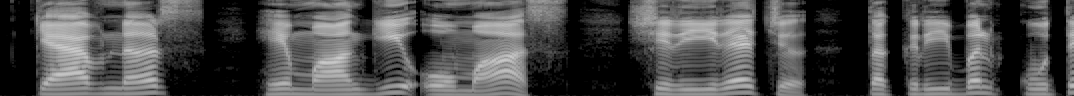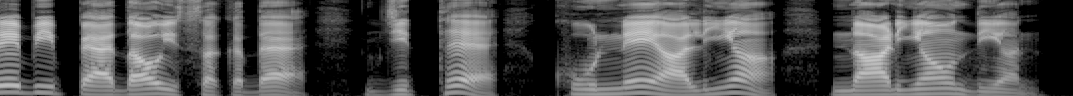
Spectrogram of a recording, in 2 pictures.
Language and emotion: Dogri, neutral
